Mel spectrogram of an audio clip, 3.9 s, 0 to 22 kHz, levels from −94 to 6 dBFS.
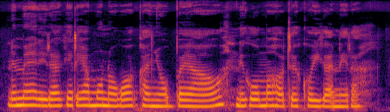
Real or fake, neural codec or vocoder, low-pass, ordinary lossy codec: real; none; none; none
